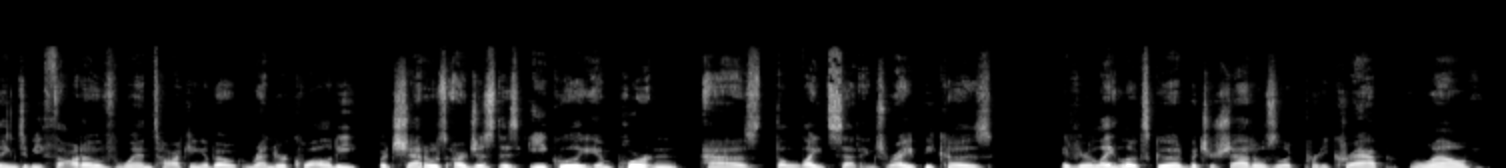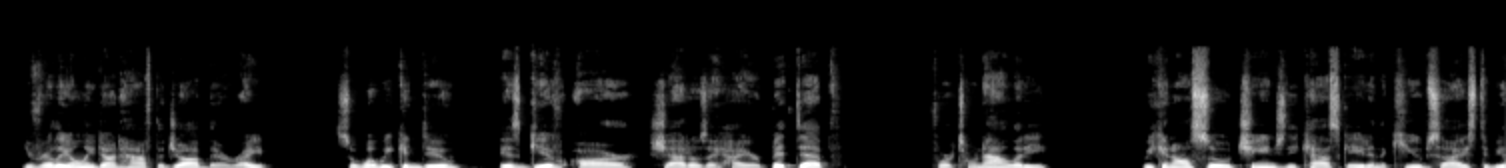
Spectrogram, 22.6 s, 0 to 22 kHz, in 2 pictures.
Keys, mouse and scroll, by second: 17.1 click.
